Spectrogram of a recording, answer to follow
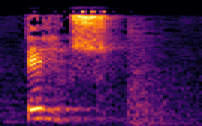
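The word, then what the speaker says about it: τέλος: En el griego, sin embargo, es más vívido, pues una parte de la palabra tetelestai es la palabra telos. Así se pronuncia en griego.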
